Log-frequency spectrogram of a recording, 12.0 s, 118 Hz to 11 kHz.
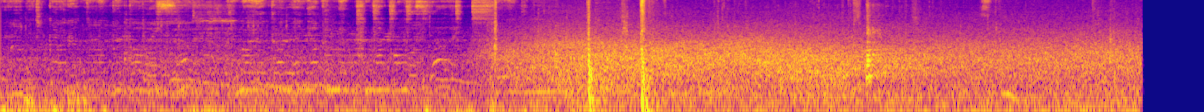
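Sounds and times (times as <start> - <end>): low traffic hum: 0.0 - 11.4
sharp knock: 5.8 - 6.7.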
